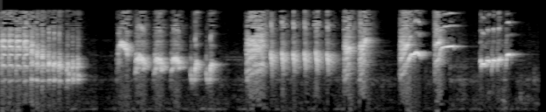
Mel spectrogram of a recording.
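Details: Bursts of rapid chattering trills, separated by brief pauses, from a greater green leafbird in full tembakan song. Sharp rising whistled notes close the sequence.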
